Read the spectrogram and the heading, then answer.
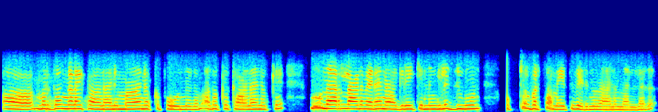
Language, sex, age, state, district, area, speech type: Malayalam, female, 18-30, Kerala, Kottayam, rural, conversation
